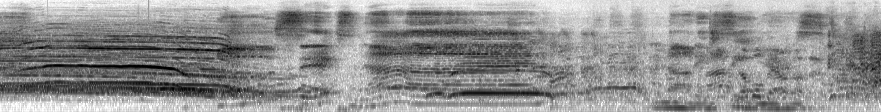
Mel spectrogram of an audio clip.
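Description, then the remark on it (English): A lively crowd of seniors, teenagers, families with young kids and couples cheers and whoops at a Rainbow Bingo event, with bursts of laughter and high excited voices rising and falling over several seconds, loud throughout. “The rules for Rainbow Bingo are the same as at any senior center, but the mood is a little different.”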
